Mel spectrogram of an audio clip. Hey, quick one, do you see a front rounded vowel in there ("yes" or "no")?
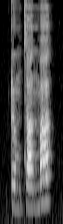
no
